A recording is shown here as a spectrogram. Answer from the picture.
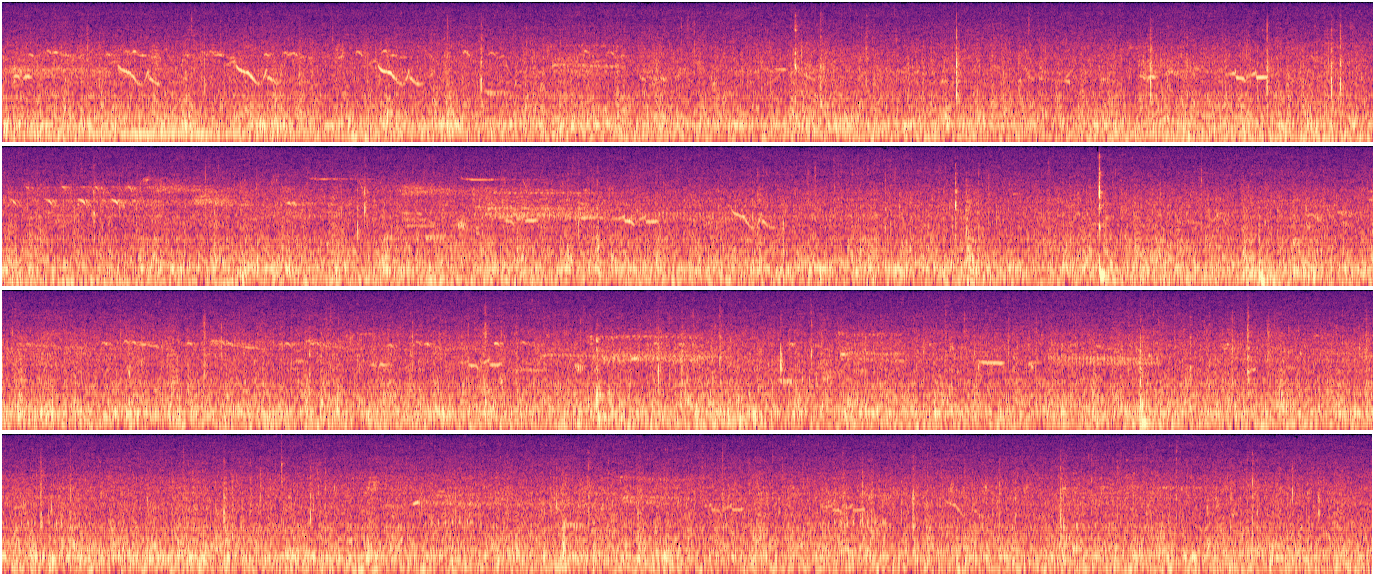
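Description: Steady rain patter with scattered small drop ticks, and faint bird chirps now and then.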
